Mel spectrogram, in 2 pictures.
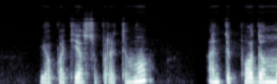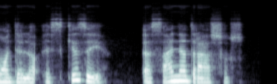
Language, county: Lithuanian, Utena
